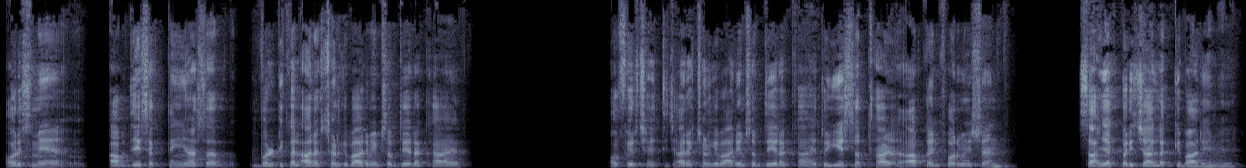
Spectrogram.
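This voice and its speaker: A man with a slightly high voice. He explains official details step by step like an online instructor, restating key points so they stick. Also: fairly even intonation, moderate pace. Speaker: exam information channel host. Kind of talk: explanatory walkthrough of a recruitment notice.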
